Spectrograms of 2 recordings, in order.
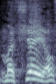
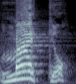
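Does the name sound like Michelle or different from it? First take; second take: Michelle; different. First: The name sounds like Michelle. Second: The name does not sound like Michelle. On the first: The speaker calls it wrong. "I heard one fellow pronounce it Michelle so they'd know it was a girl" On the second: The speaker calls it right. "I think it should be pronounced Michal"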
